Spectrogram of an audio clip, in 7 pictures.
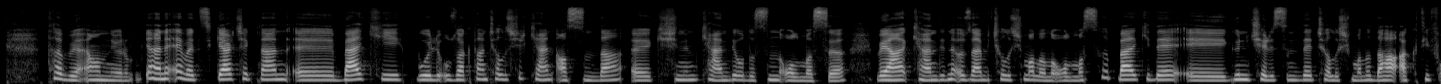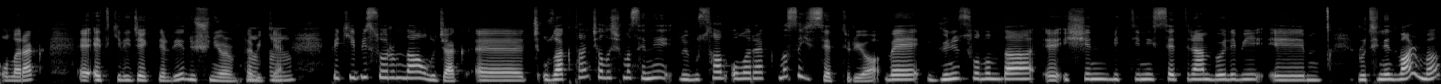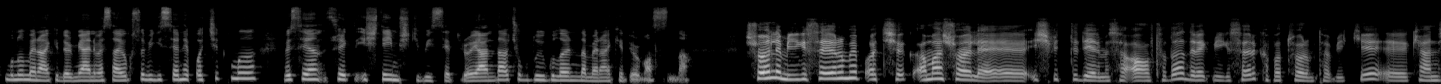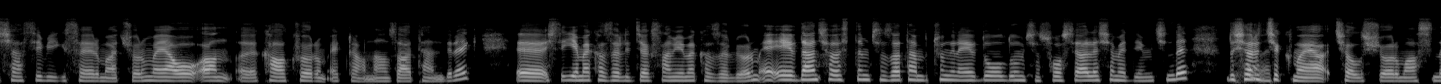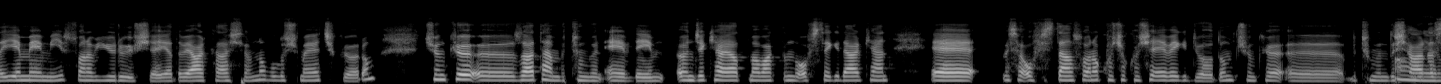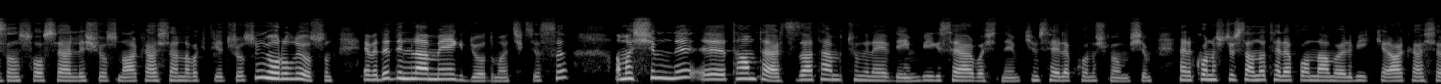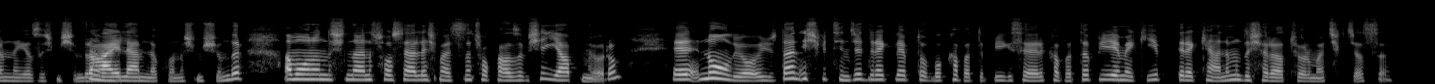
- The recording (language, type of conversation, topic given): Turkish, advice, Uzaktan çalışmaya geçiş sürecinizde iş ve ev sorumluluklarınızı nasıl dengeliyorsunuz?
- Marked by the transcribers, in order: other background noise; tapping; tsk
